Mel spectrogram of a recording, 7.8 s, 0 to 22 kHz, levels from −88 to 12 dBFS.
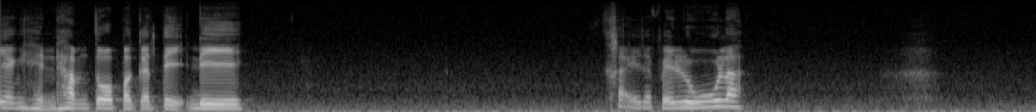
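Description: No audible technical faults.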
